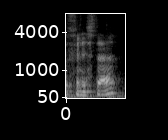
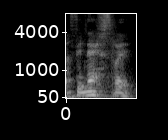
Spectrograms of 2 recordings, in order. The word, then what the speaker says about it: Finestre: If you'd like to check out the epic climb of the Col de Finisterre, click over there. Finestre. Oh, I'm not French. Leave your comments about its pronunciation in the comments below.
